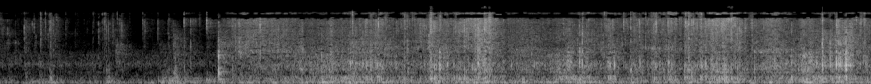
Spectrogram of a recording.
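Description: Hands rake, rub and crush a pile of dry blue and pink soap shavings with their fingertips. A dense, continuous crunching and rustling with bright, crackly texture fills the clip, growing fuller after the first couple of seconds.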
